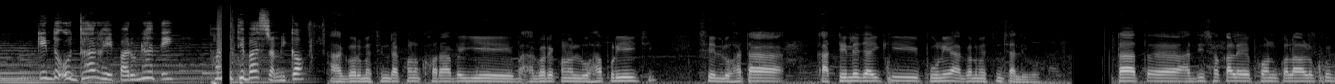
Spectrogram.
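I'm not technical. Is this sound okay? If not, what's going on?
No, there are two kinds of problem. First, an intermittent contact, meaning a loose cable or plug losing its connection for a moment. At 2.17 to 2.35 s the sound drops out for about a tenth of a second with crackle either side. At 10.61 to 11.17 s it happens again, with a longer gap of about 0.4 s.

At 6.99 s there's a tiny blip from damaged data in a compressed stream. A bit of the file got corrupted, so the player stumbled over it, lost its place briefly, and jumped ahead to the next good chunk.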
